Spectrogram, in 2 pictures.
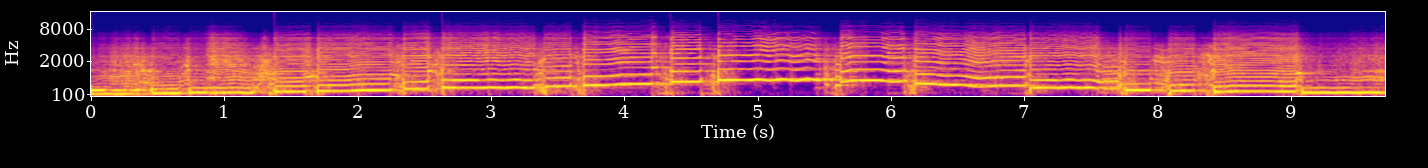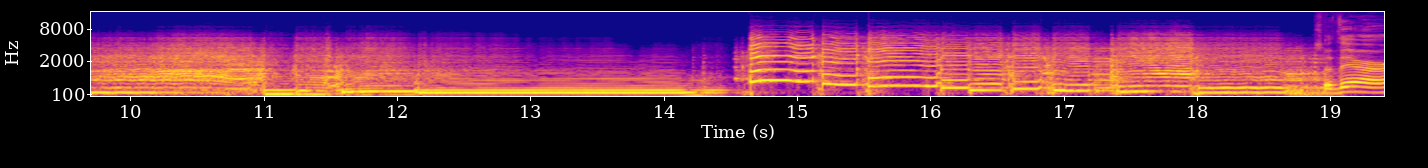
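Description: Distorted electric slide guitar runs through major pentatonic phrases, gliding between notes with held chords and a short pause before the line resumes, played alone without talk.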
